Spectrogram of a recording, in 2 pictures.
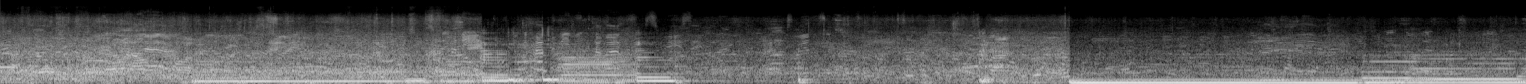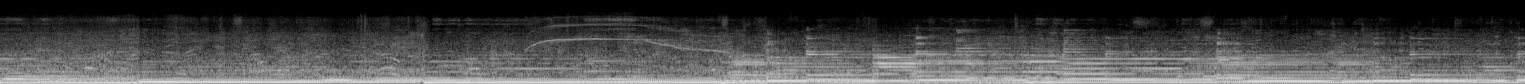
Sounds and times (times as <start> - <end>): Speech: 0.0 - 20.5
Crowd: 0.0 - 30.5
Hubbub, speech noise, speech babble: 0.0 - 30.5
Music: 1.8 - 7.0, 10.7 - 30.5.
